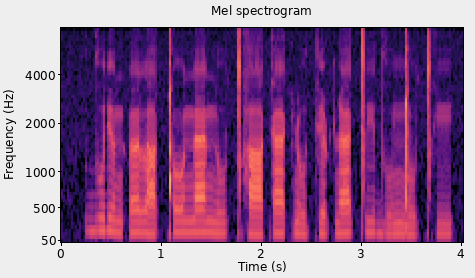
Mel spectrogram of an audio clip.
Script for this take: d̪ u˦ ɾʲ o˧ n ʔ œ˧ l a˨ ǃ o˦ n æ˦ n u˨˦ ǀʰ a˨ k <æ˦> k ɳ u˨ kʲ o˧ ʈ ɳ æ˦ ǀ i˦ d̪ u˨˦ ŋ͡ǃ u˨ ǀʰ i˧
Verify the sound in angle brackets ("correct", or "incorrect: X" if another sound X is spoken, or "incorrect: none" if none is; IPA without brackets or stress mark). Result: incorrect: æ˧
